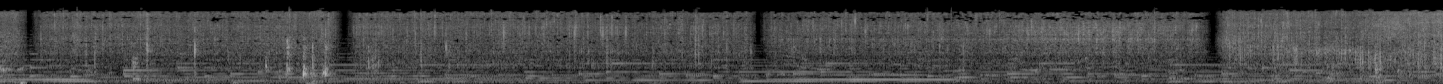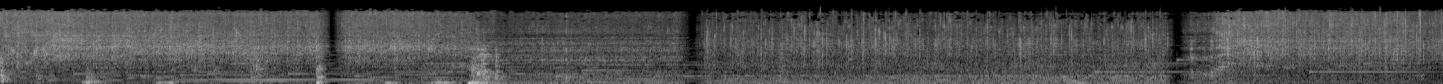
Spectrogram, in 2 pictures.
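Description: Chicken thighs frying in oil in a nonstick frying pan: a steady sizzle that breaks off for an instant several times. Soft background music plays under it.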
